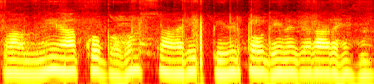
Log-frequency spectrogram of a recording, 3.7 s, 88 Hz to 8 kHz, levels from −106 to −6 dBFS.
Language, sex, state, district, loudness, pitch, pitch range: Hindi, male, Chhattisgarh, Kabirdham, -20 LUFS, 165 Hz, 155-175 Hz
